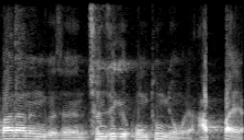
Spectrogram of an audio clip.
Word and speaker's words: 아바: 것은 전세계 공통 용의 아빠의 아빠 에 원래 발음이 아빠 인데 우리말의 아 바라보는 아빠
